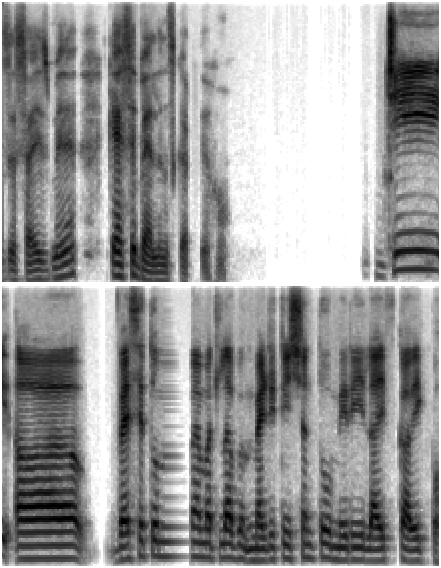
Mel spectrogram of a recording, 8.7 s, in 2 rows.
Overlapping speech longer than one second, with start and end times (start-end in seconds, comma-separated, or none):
none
